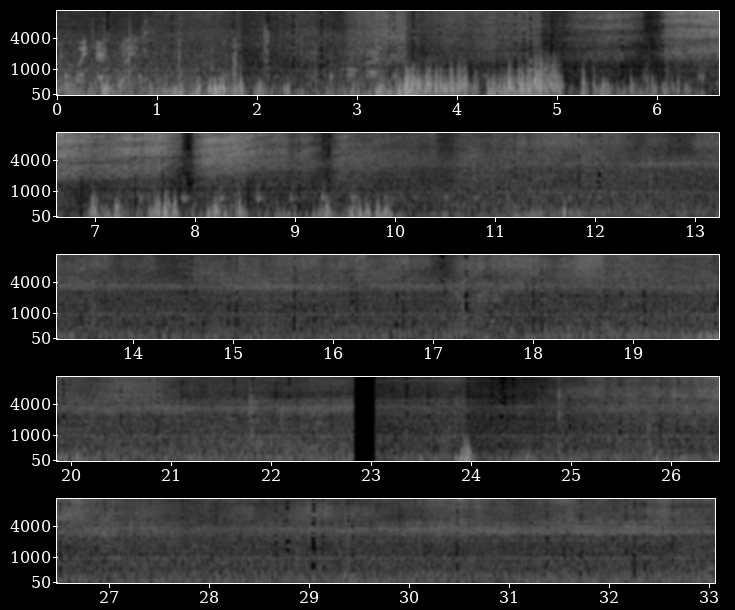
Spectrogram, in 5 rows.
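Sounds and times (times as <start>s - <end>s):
steam hissing: 0.0s - 33.0s.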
